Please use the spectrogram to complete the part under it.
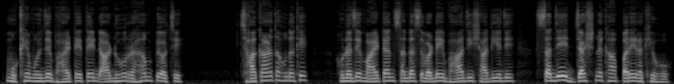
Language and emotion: Sindhi, sad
